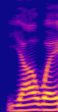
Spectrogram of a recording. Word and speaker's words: Yahweh: Yahweh is how it is often pronounced by Christians, and that is the name Adonai Eloheinu or Yahweh Eloheinu, the Lord our God, is the name that is a covenant God.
